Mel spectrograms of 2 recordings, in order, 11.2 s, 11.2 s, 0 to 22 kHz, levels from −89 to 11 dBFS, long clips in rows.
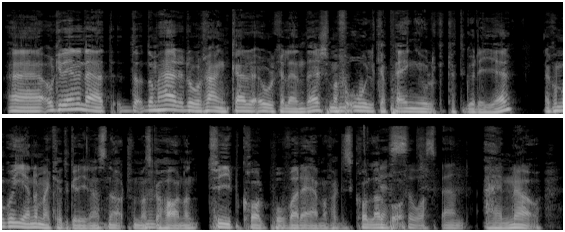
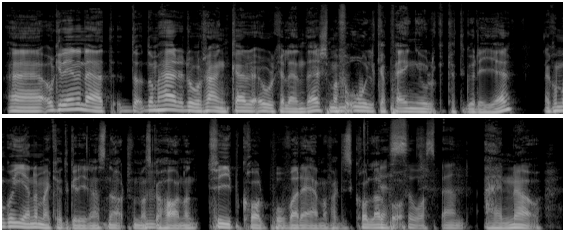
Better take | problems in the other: second | garbled, watery; slightly; nothing above 16 kHz

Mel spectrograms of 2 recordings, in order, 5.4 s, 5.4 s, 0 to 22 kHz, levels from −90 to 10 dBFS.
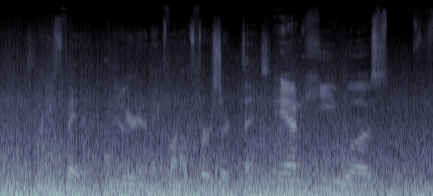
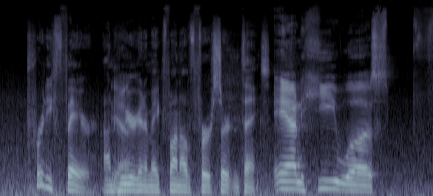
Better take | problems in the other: second | wind noise on the microphone; heavy; as loud as the speech; occasional gusts in the second

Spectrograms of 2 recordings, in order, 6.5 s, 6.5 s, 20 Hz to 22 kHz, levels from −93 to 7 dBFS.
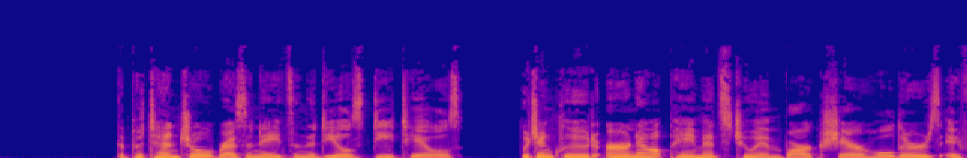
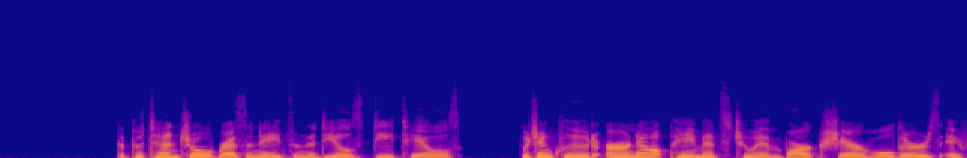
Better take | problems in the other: first | muffled; very; fading above 2.5 kHz

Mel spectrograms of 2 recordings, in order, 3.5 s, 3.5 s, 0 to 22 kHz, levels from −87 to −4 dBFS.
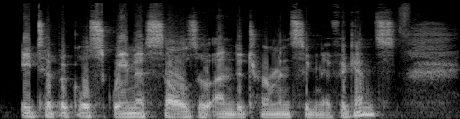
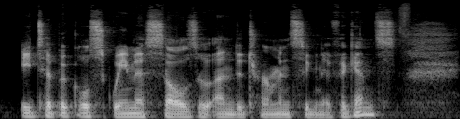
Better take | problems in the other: second | distortion; slight; 4% of the sound clipped

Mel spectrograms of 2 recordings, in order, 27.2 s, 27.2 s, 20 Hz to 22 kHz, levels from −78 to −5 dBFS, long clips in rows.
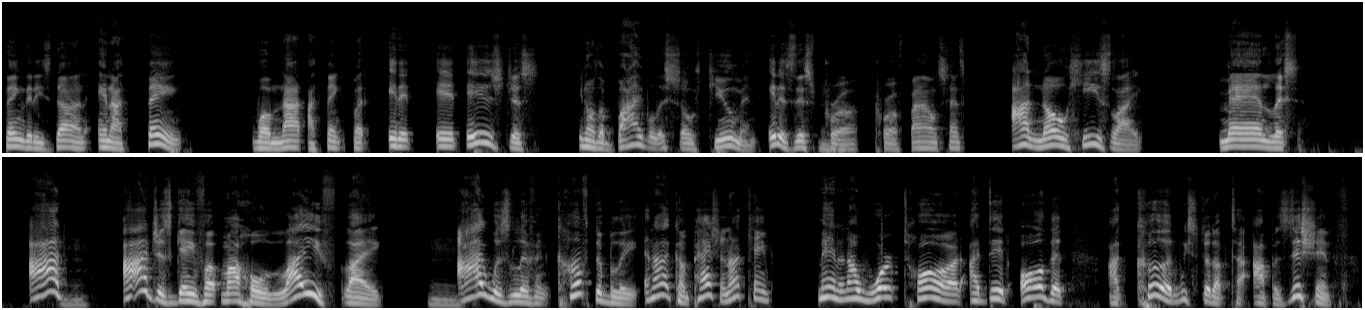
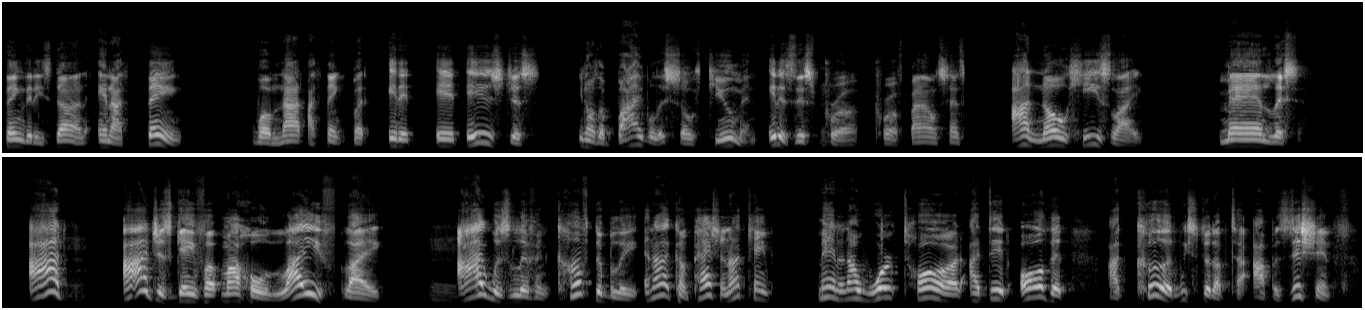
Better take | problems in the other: first | thin; somewhat; fading below 350 Hz

